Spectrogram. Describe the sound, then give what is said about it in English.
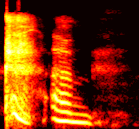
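Two harsh, voiced coughs in quick succession, each trailing off with a falling pitch, loud and alone. “I'm sorry, I just got a cough.”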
